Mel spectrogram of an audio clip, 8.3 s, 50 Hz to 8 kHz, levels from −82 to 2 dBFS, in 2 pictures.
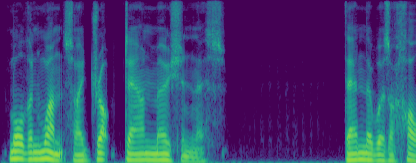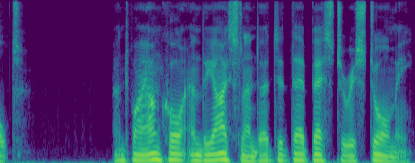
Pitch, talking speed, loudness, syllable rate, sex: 105 Hz, 175 wpm, -17 LUFS, 5.6 syllables/s, male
